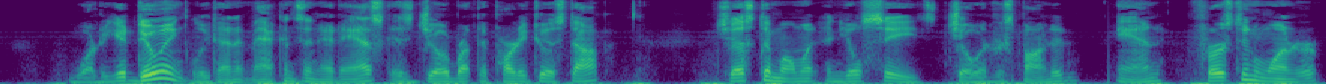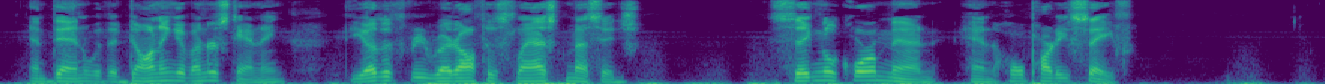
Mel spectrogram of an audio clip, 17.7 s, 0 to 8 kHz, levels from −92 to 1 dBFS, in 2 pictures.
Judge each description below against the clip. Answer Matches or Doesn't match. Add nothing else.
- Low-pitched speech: Matches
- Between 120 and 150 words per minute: Doesn't match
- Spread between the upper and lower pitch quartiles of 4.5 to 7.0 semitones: Matches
